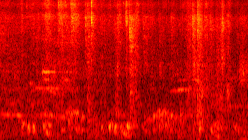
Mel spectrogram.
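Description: Big Kaldumа pigeons at a sale coo in repeated low throaty bursts, close and fairly faint, over a murmuring background.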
